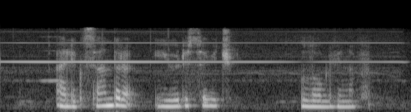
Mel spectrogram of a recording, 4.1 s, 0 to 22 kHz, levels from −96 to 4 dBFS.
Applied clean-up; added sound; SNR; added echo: none; Wind instrument, woodwind instrument; 8 dB; none.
